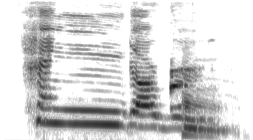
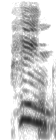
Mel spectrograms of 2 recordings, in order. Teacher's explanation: The back of my tongue is touching the roof of my mouth.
